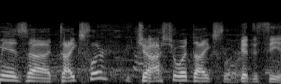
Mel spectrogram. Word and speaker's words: Diexler: you say your last name my name is dike slur Joshua dikes good to see you Joshua thank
